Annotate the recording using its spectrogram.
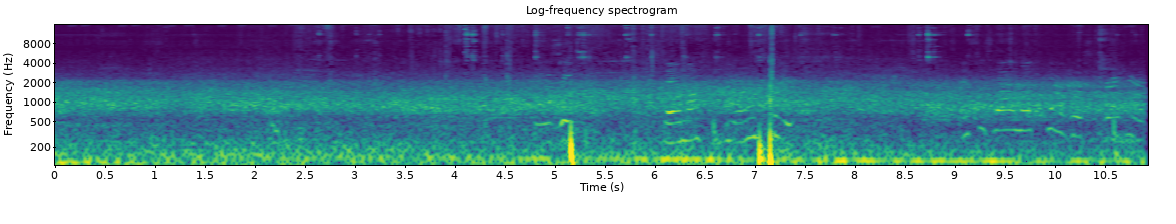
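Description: Horse moving on loose dirt, hooves clopping, over a steady background noise, with sharp knocks about five seconds in and a quick double knock about two seconds later.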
